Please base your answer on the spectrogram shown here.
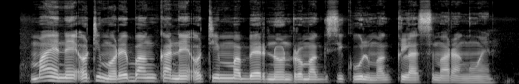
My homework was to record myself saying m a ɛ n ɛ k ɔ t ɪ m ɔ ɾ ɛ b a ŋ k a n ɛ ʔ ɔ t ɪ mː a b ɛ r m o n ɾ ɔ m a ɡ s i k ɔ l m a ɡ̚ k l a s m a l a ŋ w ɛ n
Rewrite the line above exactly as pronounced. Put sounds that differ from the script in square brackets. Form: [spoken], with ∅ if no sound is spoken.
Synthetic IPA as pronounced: m a ɛ n ɛ [ʔ] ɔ t ɪ m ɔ ɾ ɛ b a ŋ k a n ɛ ʔ ɔ t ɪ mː a b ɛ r [n] o n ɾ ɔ m a ɡ s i k [u] l m a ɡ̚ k l a s m a [ɾ] a ŋ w ɛ n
